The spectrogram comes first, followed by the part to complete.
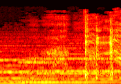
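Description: Soft background music with long held tones, and near the end a man coughs sharply.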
